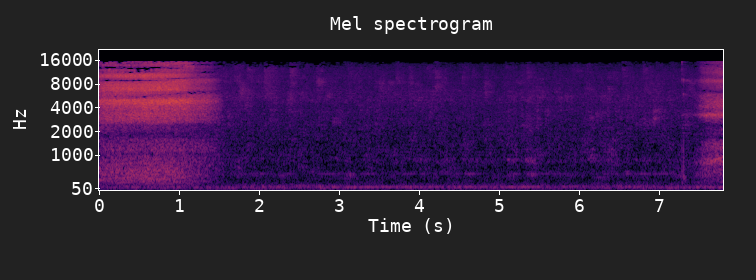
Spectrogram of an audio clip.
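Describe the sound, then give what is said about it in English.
A deep breath in during a guided breathing exercise, a loud, airy hissing inhalation filling the first second, followed by a quiet stretch of low background noise and another breath starting to swell at the very end. “Really, really depleting the body of air at this moment. Deep inhalation in.”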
